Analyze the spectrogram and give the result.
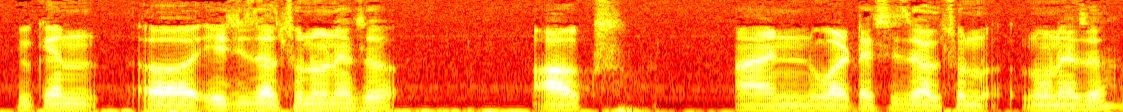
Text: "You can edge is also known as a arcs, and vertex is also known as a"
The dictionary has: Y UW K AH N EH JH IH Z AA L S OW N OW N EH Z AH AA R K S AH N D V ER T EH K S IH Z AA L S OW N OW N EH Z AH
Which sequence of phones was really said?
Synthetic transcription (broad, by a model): Y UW K AH N EH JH IH Z AA L S OW N OW N EH Z AH AA R K S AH N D V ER T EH S IH Z AA L S OW N OW N EH Z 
